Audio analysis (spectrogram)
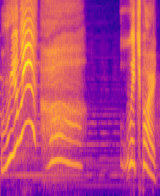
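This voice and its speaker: Squeaky, excitable little fairy girl. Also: extremely slow, loud music behind the voice, full character voice. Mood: excited. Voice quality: squeaky, childlike. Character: small excitable childlike floating fairy companion girl. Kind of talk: video game voice acting.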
